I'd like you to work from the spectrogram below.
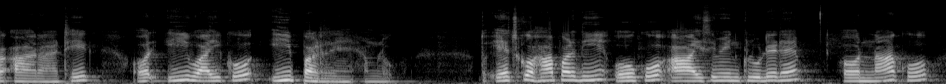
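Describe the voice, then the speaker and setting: A man teaching English phonics, sounding out words slowly and repeating them. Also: fairly high pitch. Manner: slow, repetitive, drawn-out word sounding. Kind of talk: phonics lesson.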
